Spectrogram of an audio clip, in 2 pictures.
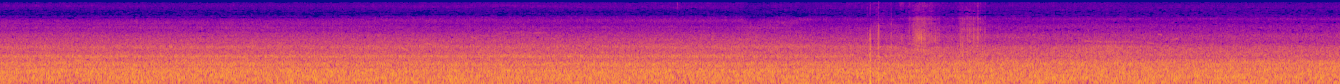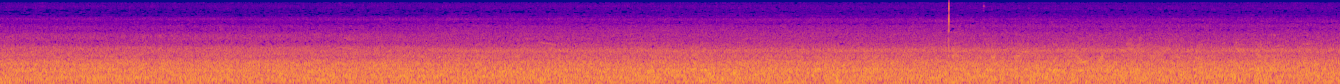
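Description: A river rushes steadily over a weir outdoors.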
